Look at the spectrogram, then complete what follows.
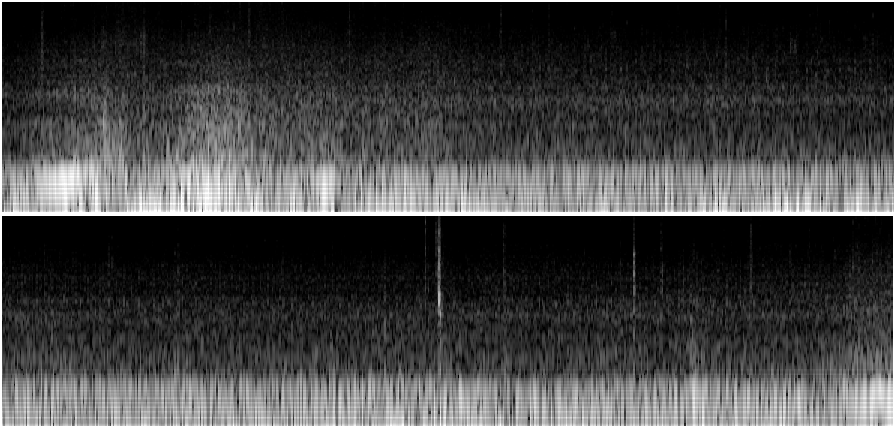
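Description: Bass boat's outboard motor running at low speed while the boat is manoeuvred in against a wall, its pitch rising briefly a few times in the first two seconds. A single sharp click about eleven seconds in.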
